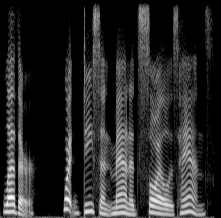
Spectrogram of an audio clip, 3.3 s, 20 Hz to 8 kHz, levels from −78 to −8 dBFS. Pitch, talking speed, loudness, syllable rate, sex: 220 Hz, 110 wpm, -19 LUFS, 3.2 syllables/s, female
